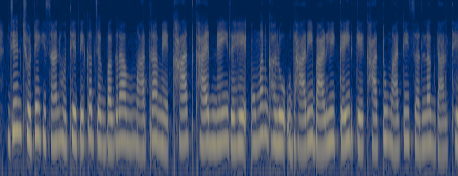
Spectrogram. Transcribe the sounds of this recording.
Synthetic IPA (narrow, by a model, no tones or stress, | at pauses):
d͡ʒeːnt͡ʃʰoːʈekɪsaːnɦoːt̪ʰet̪eːkəɾd͡ʒəɡ̚bɐɡɾamaːt̪ɾamẽkʰaːt̪kʰaːjɾnɐĩɾɐɦeoːmənɡʱɐloʔʊd̪ʱaːɾibaːɽ̤ikəɪɾkekʰaːt̪ũmaːʈisɐɾləɡɖaːlt̪ʰeː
